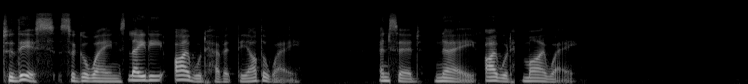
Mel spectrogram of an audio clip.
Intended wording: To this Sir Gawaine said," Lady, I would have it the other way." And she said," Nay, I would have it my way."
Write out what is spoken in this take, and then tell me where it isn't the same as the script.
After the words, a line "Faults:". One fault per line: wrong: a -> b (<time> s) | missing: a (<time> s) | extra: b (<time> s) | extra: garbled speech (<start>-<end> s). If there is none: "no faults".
To this Sir Gawaine," Lady, I would have it the other way." And said," Nay, I would my way."
Faults:
missing: said (1.2 s)
missing: she (3.9 s)
missing: have it (5.1 s)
